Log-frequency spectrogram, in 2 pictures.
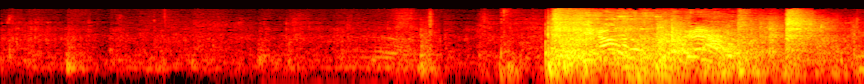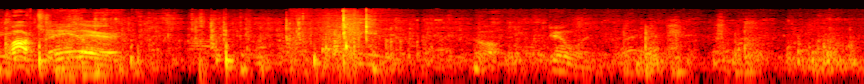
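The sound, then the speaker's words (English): A sudden, loud smack of a punch to the face that breaks a nose, followed by glass shattering and clattering for a couple of seconds, then voices talking and exclaiming in the quieter aftermath. “Now then, if I could have a fresh glass, please. You just broke my nose, you old son of a”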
